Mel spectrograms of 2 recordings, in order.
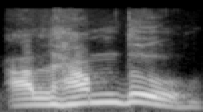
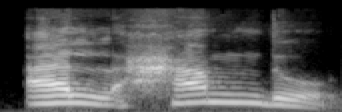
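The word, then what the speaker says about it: الحمد: সঠিক উচ্চারণ কি? আলহামদু না। আলহামদু।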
